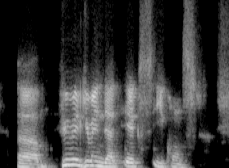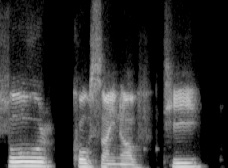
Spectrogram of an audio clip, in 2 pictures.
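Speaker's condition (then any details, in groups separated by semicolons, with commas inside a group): No condition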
